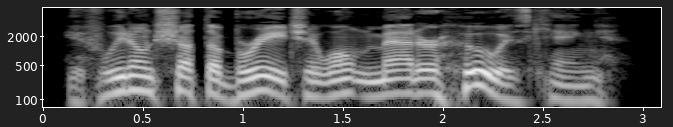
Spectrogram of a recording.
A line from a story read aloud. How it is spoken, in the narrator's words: I sighed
